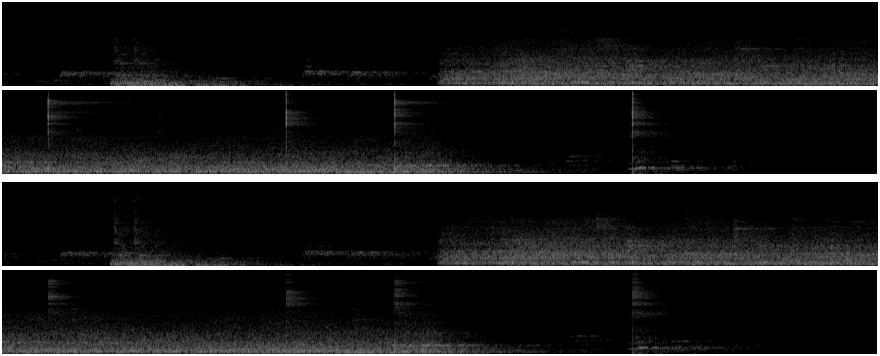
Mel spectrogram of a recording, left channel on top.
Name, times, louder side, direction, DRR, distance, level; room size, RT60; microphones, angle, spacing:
voice 1, 0.3-1.4 1.7-2.3 2.9-5.0 5.5-5.9 6.5-8.0 8.4-8.9 10.0-10.7 11.3-11.7, equal, 55° left, -4 dB, 1.4 m, -59 dB
sound 1, 1.1-2.3, right 1 dB, 20° right, 0.5 m, -48 dB
sound 2, 4.3-13.1, equal, 55° right, 1.0 m, -44 dB
Fire, 9.2-11.7 12.2-12.3 12.7-15.2, left 6 dB, 75° left, 0.7 m, -50 dB
voice 2, 14.2-14.7 15.0-15.7 16.0-16.1, left 1 dB, 30° left, -4 dB, 0.5 m, -58 dB
7.6 x 3.5 x 5.5 m, 2.9 s
head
